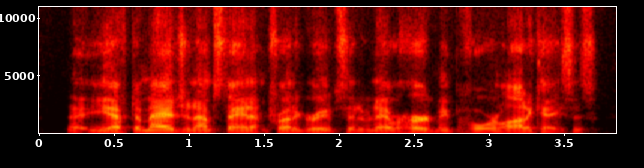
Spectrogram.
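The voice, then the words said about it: Slight Southern American drawl. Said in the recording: “you may have noticed a Southern, a little bit of a Southern drawl in my, my voice”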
